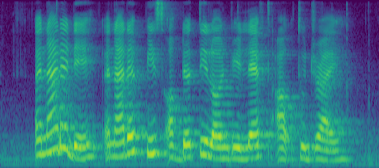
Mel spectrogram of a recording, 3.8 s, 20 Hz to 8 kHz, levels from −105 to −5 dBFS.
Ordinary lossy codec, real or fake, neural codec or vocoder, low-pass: none; real; none; none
